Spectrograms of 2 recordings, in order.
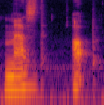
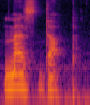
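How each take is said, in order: First: The two words are said separately, unlinked. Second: The two words are linked together smoothly. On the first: The speaker calls it wrong. "So not messed up" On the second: The speaker calls it right. "messed up connection here"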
